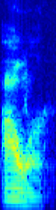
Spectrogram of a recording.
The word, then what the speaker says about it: hour: Well, before that we had hour. Oh. Oh, yes. Hour. Hour. H O U is also silent.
